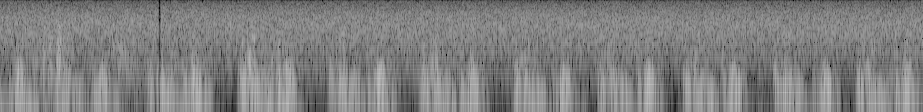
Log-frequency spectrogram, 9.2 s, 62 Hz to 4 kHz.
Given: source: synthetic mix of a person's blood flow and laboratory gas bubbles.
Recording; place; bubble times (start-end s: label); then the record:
Doppler ultrasound of blood flow; precordium
no bubbles
From the record:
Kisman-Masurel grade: 000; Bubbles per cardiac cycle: 0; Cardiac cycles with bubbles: 0%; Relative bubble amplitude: no bubbles discernible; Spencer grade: 0 (complete lack of bubble signals)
